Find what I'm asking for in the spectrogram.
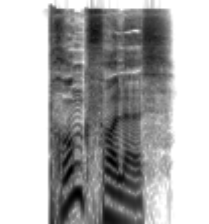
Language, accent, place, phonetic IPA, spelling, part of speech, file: German, Germany, Berlin, [ˈpʁʊŋkfɔləs], prunkvolles, adjective, De-prunkvolles.ogg
- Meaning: strong/mixed nominative/accusative neuter singular of prunkvoll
